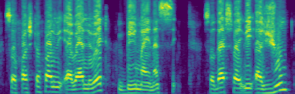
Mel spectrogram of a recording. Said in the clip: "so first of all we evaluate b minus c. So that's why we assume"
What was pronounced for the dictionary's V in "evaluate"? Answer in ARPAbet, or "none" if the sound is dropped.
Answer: V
